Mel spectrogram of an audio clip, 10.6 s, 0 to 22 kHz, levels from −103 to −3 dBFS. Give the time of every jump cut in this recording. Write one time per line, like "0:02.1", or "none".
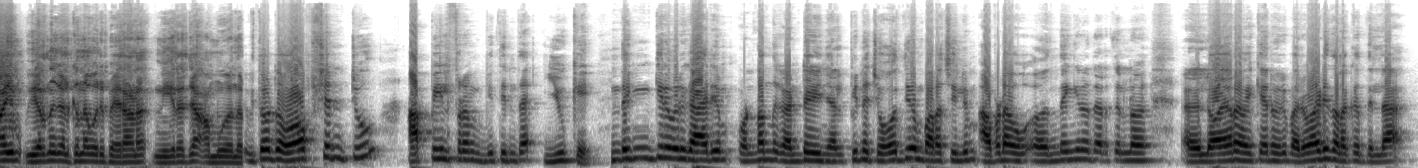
0:01.8
0:04.6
